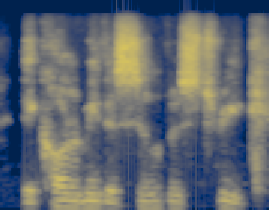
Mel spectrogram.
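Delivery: put-on French accent. Retelling the reply of the man who taught him to ski, French accent. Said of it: "And he had a French accent".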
